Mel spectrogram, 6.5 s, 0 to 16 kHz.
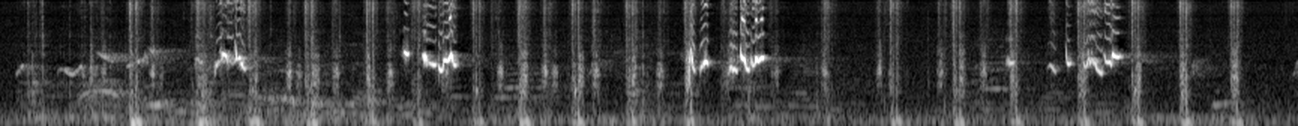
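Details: Lesser green leafbird singing in January 2023: sparse, bright chirped and slurred notes in short bursts about once a second, over a steady backdrop of sharp clicking noises.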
